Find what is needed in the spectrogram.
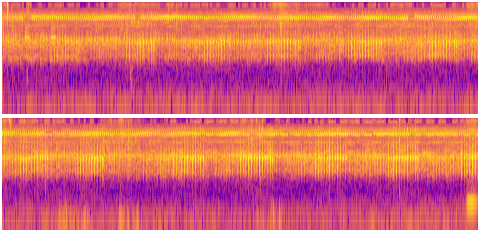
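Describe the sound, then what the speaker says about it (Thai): Little frogs croak in the rain in regular pulsing bursts, a rhythmic chorus repeating roughly every second, fairly close, with no voices. "ลูกกบน้อย"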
